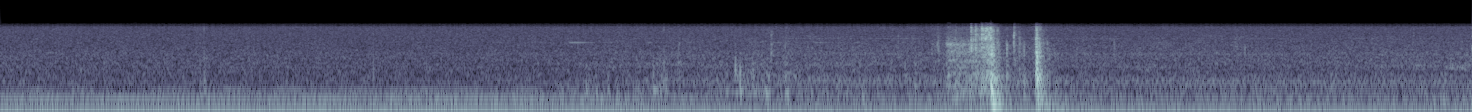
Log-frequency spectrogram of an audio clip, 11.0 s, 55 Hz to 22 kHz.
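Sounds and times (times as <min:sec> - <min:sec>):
leather seat rubbing rustle: 0:04.8 - 0:06.3.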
